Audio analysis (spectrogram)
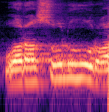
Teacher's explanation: وَرَسُولُهُ، را کے اوپر زبر ہے، را کو پر پڑھیں گے، سو میں واو مدہ ہے، ایک الف کے برابر کھینچیں گے۔ ہاں میں الٹا پیش ہے، یہ بھی واو مدہ کی طرح ہوتا ہے تو اسے بھی ایک الف کے برابر کھینچیں گے۔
